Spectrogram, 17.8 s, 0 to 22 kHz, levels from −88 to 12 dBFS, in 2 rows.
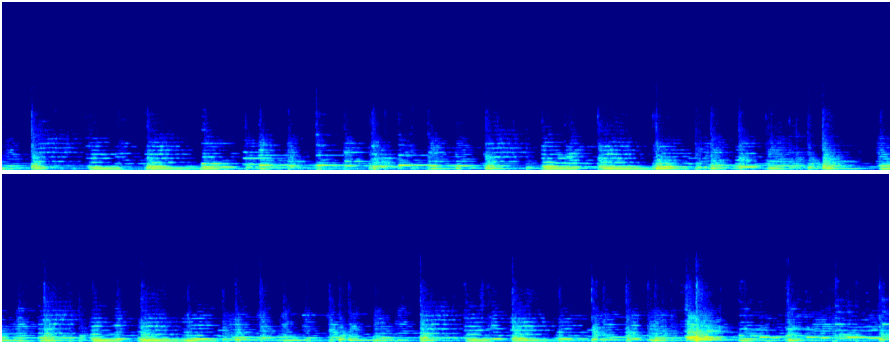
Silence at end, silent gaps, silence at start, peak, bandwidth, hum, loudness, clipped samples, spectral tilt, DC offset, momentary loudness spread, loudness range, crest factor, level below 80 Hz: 0 s; none; 0 s; -10 dBFS; 8.4 kHz; none; -35 LUFS; under 0.1%; -7.5 dB/octave; under 0.1%; 7 LU; 4 LU; 24 dB; -62 dBFS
